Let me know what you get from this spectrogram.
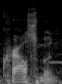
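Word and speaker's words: Krausman: Running back again was Kraman. Yep. So that would be Tucker. K R A U S M A. And Kraussman will be his pronunciation for the ball game.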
